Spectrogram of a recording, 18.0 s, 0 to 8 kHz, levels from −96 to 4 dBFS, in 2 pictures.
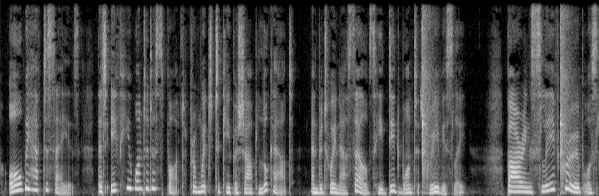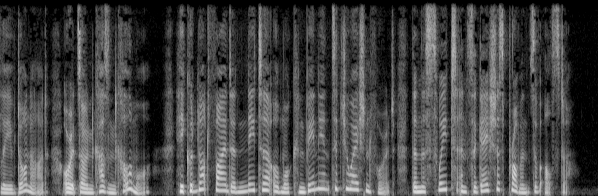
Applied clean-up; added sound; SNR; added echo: none; Snare drum; 10 dB; none.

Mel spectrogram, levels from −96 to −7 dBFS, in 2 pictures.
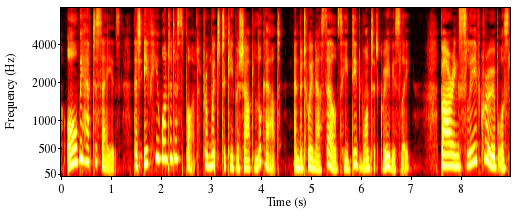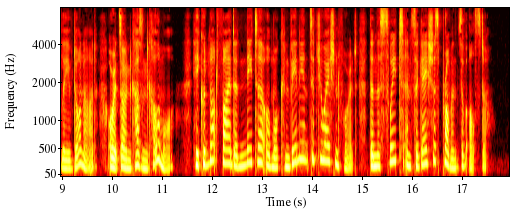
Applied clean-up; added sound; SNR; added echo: none; none; none; none.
